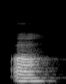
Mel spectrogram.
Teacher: जिसके उच्चारण में जो ह्रस्व स्वर की अपेक्षा समय को दुगना लगता है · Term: दीर्घ स्वर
